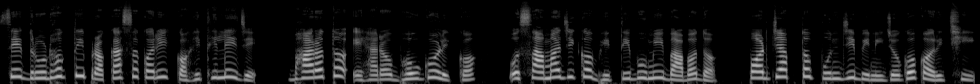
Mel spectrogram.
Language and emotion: Odia, neutral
